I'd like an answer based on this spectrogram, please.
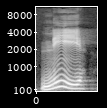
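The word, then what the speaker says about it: ν: But it doesn't make a V sound, it makes an N sound. This is ni, ni. So you got to get used to pronouncing this as an N, ni.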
